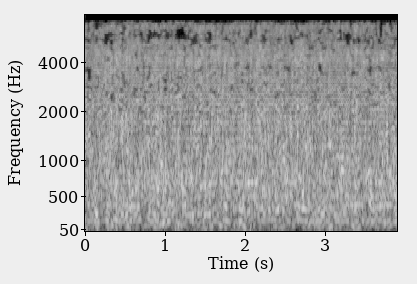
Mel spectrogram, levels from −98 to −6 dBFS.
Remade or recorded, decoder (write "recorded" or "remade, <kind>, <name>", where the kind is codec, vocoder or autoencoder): remade, vocoder, BigVGAN v2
